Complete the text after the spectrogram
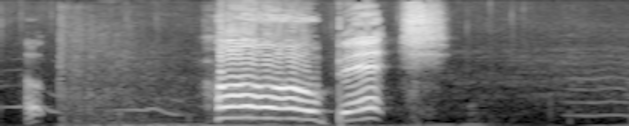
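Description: Fire crackles softly.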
